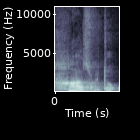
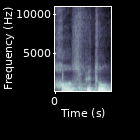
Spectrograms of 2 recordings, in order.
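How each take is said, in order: First: American "hospital", open AH in the first syllable; American-style "hospital"; American accent. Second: British "hospital", rounded O in the first syllable; British-style "hospital"; British accent. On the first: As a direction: model "hospital" in American English, as HAHS-pital. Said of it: "الأكسنت الأمريكاني". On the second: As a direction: model "hospital" in British English, with a short rounded O. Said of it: "الجماعة البريطانيين بيقولوا". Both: Shown as a demonstration.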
